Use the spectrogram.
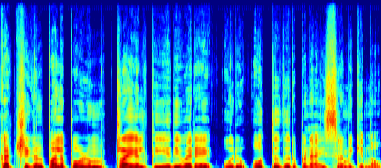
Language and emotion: Malayalam, neutral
